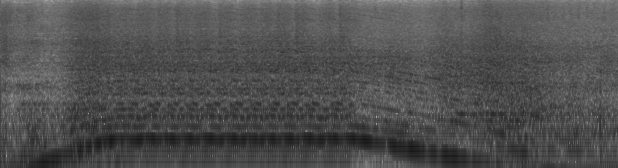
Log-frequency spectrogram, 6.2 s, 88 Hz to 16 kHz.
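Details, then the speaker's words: Cheap 360,000 km derby race car with leaking frost plug, restarted with foot hard on the gas: engine pulls cleanly from idle to a high steady rev, holds, then drops back smoothly, no misses or knocks; runs well. "But as you can hear, she runs mint as. I didn't even start that properly. Let me start that again. Foot hard on the gas."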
